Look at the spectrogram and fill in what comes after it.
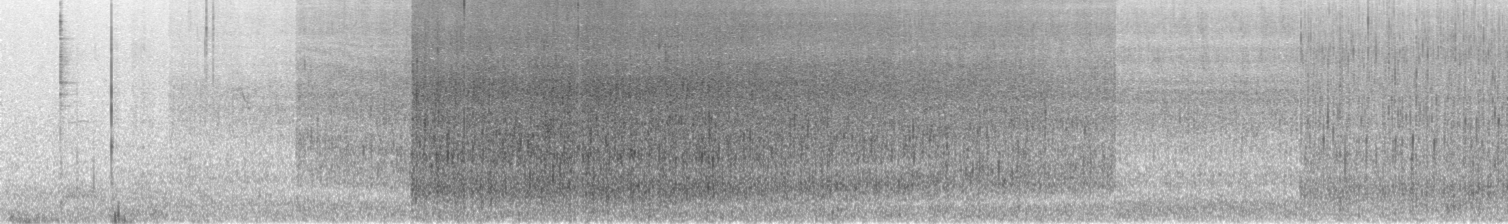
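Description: Mutton curry sizzling in a kadai: a steady hiss that jumps louder about six seconds in and drops back a little past the middle. A few faint clicks come in the first two seconds.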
